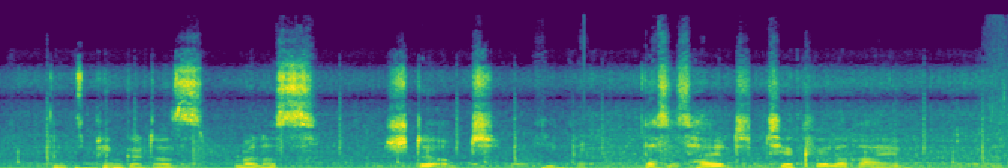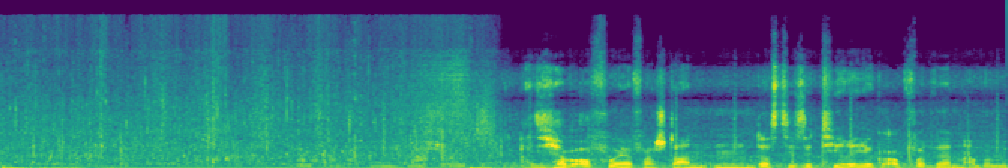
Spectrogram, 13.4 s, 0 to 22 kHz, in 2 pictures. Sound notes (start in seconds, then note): 6.6 running water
